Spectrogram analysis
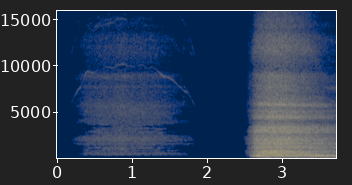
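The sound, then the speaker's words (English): Two slow, deep breaths during a guided relaxation: a long, soft airy breath, a short pause, then a second longer breath that is louder and breathier, with no talk. “Now, take a couple of slow, deep breaths in and out.”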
